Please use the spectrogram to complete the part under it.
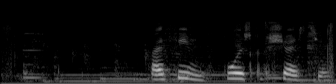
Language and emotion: Russian, neutral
